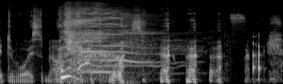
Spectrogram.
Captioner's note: chuckling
